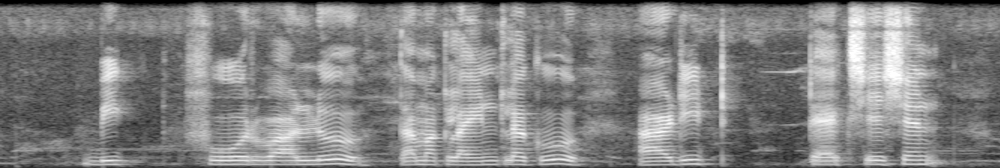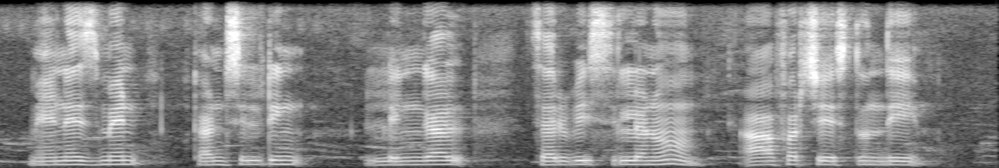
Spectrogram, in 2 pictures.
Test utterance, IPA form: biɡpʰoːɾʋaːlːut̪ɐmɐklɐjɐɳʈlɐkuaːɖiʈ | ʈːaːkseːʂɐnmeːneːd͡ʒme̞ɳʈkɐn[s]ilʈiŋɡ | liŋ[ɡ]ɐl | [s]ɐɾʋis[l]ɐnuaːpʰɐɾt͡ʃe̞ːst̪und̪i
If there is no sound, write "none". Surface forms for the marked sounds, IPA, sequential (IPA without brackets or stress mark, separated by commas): s, ɡ, s, l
